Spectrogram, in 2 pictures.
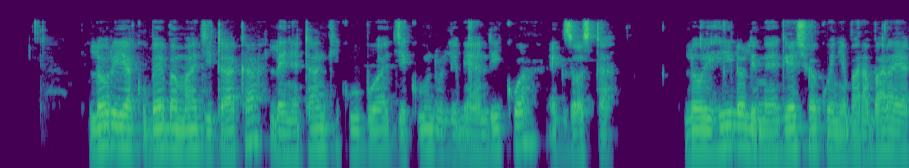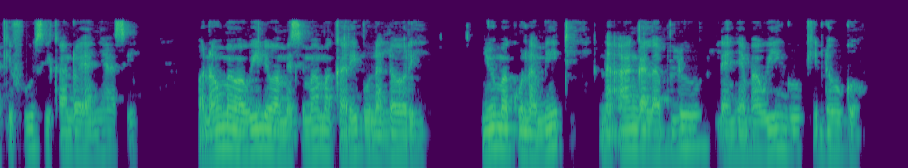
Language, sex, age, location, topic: Swahili, male, 25-35, Kisumu, health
